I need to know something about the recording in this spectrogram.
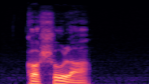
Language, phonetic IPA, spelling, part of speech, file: Polish, [kɔˈʃula], koszula, noun, Pl-koszula.ogg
